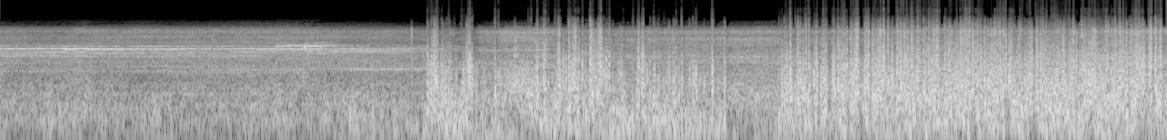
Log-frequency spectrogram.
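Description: Wind buffeting a phone microphone, with road and engine noise, while riding along a road in a moving vehicle. It jumps to much louder about three seconds in and stays loud, apart from a brief dip near six seconds.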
